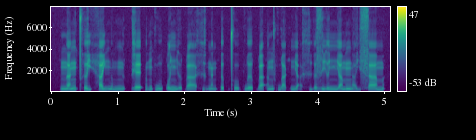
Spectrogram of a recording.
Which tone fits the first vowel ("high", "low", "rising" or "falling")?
rising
